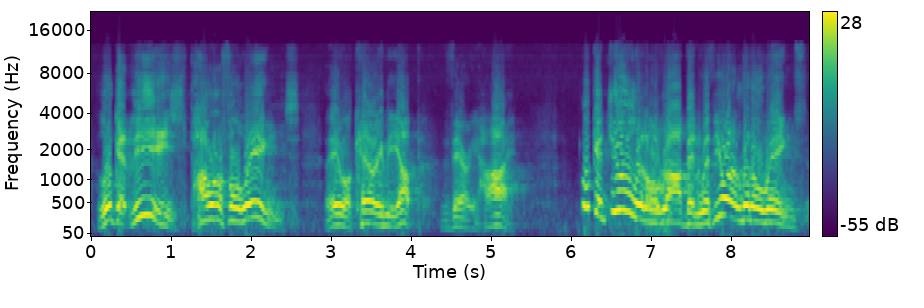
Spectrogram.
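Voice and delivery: loud, mocking, puffed-up brag; boastful eagle. A narrator's reading. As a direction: sneer at the small birds.

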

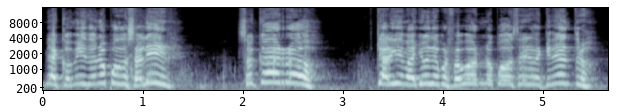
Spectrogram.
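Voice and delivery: mock panic. Gamer eaten by the dragon, shrieking high for help. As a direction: play being swallowed alive, screaming for rescue.

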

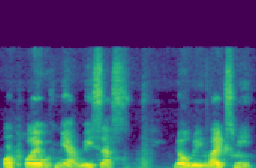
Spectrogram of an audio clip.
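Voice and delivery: plain reading voice

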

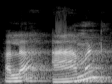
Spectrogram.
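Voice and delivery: ordinary delivery

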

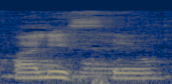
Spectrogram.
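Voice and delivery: ordinary delivery

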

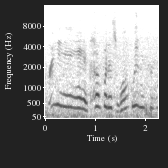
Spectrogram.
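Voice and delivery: high and loud, talking over the outdoors; outdoor walking vlog. Real, not acted. Vlogger greeting viewers on her morning walk, loud and high. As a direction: call it out to the camera while walking.

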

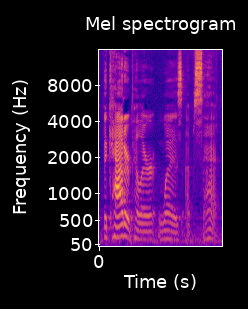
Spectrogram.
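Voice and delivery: animated read-aloud with deliberate emphasis; picture-book narration. A narrator's reading. Reader telling children of a proud caterpillar, storybook narration. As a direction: read to children, projecting key words.

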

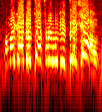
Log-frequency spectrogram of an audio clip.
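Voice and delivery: high, fast panicked yell; a grown man yelping in a locker room; freaked-out shout. Retold or imitated. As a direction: shriek it like you're losing it. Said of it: "I flipped out".

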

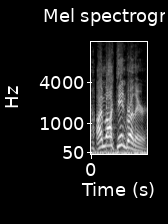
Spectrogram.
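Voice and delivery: high, loud yell, falling at the end; panicked yell. Real, not acted. Player telling brother they're locked in, panicked yell. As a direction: yell it out in alarm. Trapped in the game.

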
